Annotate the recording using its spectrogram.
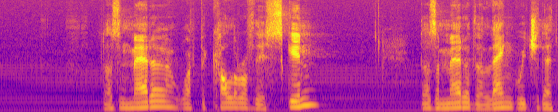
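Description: A young man speaks calmly into a microphone in an echoing hall.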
